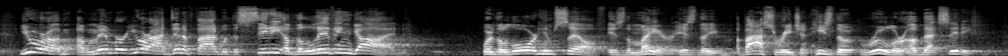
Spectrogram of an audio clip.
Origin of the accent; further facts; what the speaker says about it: Tuscaloosa, Alabama, United States; So I'm from Tuscaloosa. Well, what's there? Well, we have the University of Alabama.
